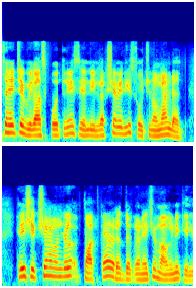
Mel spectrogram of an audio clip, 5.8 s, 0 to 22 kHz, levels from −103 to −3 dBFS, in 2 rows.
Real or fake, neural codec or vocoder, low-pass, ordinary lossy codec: fake; codec, 16 kHz, 1 kbps, FreqCodec, larger model; none; none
